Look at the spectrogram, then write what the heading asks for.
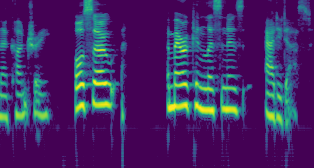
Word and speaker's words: Adidas: Also, American listeners, Adidas. It's not Adidas, it's Adidas, okay? It's German, that's how they pronounce it, Adidas.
